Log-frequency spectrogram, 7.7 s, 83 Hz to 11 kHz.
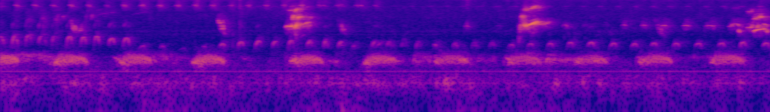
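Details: Helmeted guineafowl at the Gowrie dam waterhole, Djuma Game Reserve, Sabi Sand, South Africa, 17:41 on 24 January 2023, give harsh, rhythmic cackling notes repeated steadily, with thin chirps of other birds above.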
